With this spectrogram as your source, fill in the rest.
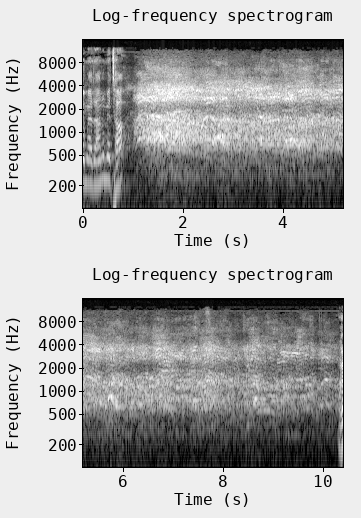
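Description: A large crowd cries out and chants together.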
